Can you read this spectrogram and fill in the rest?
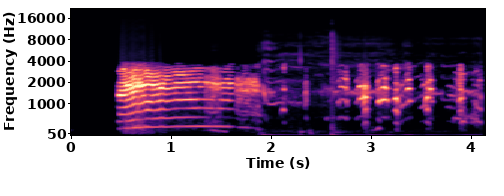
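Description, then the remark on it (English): A person lets out a loud, drawn-out moo in imitation of a cow, holding a steady pitch for over a second, then breaks into a string of short, choppy vocal bursts. “Was that her mood? Or whose mood was it? Was that the who mood?”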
